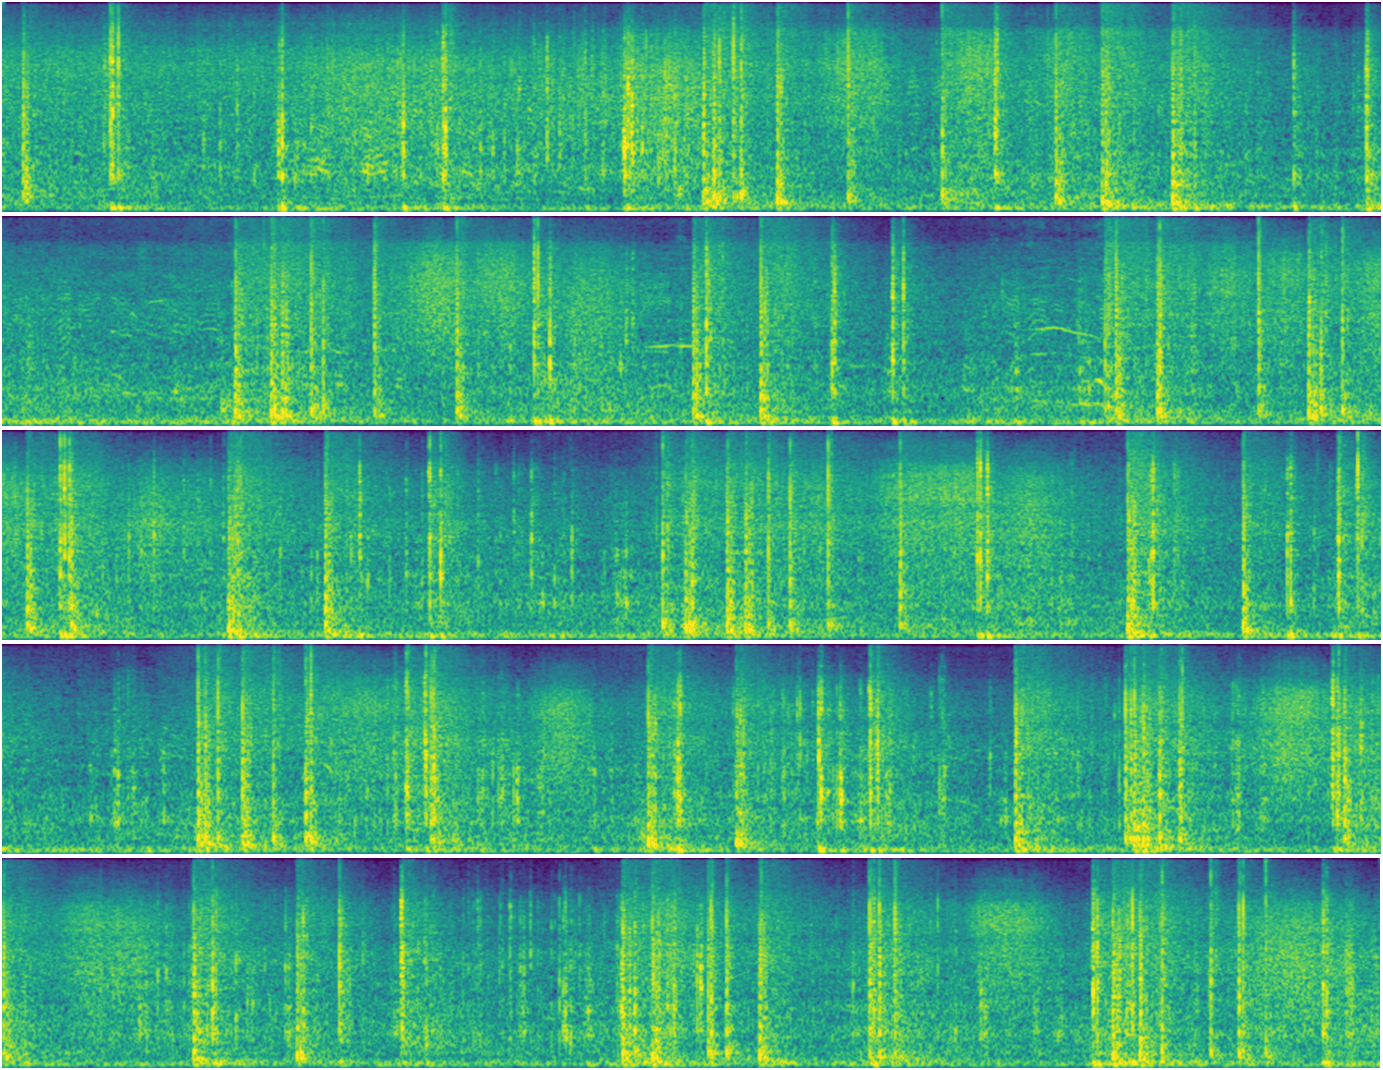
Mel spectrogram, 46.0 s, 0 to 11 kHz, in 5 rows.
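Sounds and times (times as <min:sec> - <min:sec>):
fireworks bangs: 0:00.0 - 0:45.9.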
